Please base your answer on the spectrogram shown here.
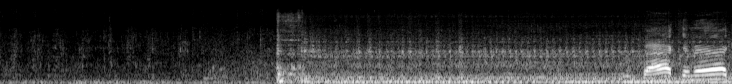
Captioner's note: motor starting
